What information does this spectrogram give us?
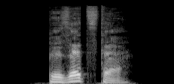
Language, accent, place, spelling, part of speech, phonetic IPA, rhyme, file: German, Germany, Berlin, besetzter, adjective, [bəˈzɛt͡stɐ], -ɛt͡stɐ, De-besetzter.ogg
- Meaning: inflection of besetzt: 1. strong/mixed nominative masculine singular 2. strong genitive/dative feminine singular 3. strong genitive plural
